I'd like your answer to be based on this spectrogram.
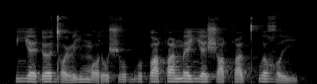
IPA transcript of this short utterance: ʎ ɛ˦˨ ɗ œ˦ d ɔ˨ ɭ i˧ m ɔ˨ ɾ o˧ ʃ o˧ b o˧ ɠ ɔ˧ qʷ i˧ m ɛ˦ ʎ ɛ˧ ʃ ɔ˨ qʷ ɛ˨ kʷʰ œ˦ ʁʷ i˨

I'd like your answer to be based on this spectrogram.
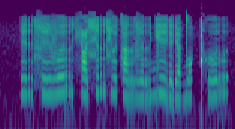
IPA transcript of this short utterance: e r ɬ eː v əː r ç ɑ ɕ ə r ɕ ɵ t a r ɮ ə r ɡʲ eː ɾʲ a ɾʲ ɑ d̪ ɔ ǃʰ ɤː r

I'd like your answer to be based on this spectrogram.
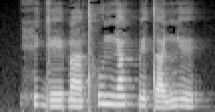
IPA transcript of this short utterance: h i˦ ɡ eː˨ ɓ ã˨ tʰ u˦ ɲ ã˦ k͡p ɪ˦˨ t a˨ ɲ ɪ˦˨

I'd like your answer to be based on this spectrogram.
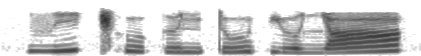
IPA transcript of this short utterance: v i ǁʰ u k ɯ ɲ t u pʲ u o̯ ʎ ɑ

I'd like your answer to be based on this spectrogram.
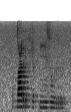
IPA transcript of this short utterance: dˤ i r ç ɐ k i z u r

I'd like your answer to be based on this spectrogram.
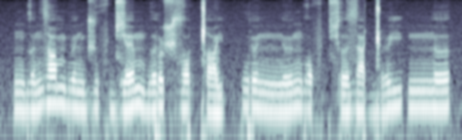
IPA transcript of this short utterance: ŋ ɡ ə n z ɑ m b ø n d͡ʒ u f d͡ʑ ɛ m b ə ɾ ɵ ʂ z ɔ ǁ ɑ j pː u ɾ ø nː ø ŋ ɡ ɔ f t͡ɕʰ ə z a ɡ͡ǁ ø j | nː ə

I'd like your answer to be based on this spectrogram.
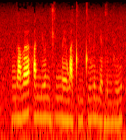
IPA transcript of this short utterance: ŋ ɡ a β ɜ h a nʲ u n d͡ʒ i ŋ͡m e w a tʲ u nʲ tʲ u β i nʲ ɾ ɜ ɡ e nʲ β i

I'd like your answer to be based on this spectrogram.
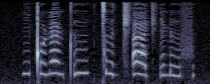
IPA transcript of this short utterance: i ǃ o ɳ æ ɳ tʼ ɨ | ǀ ɨ d t͡ʃʼ a t͡ʃʼ i ɳ ɾ ɨ f

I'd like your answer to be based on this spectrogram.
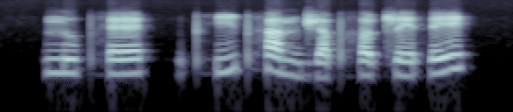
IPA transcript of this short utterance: n u pʰ ɛ | pʰ i pʰ a n d͡ʒ a pʰ ʌ ʈ͡ʂ e θ e

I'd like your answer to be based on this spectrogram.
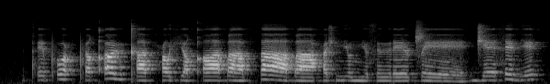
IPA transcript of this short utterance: tʼ e pʼ o ħ pʼ ɨ qʼ ɨː kʼ a θ ħ ɔ fʲ o qʼ aː ɓ aː p θ aː ɓ aː ħ ɨ ʃ mʲ o mʲ o s ɨː ɾ eː ʈ͡ʂ eː | d͡ʒ eː s e mʲ e

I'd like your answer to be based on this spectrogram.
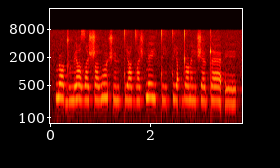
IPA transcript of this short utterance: ɳ ɒ d u ɳ e zˤ i ʃ i ðˤ ũ ʃ ẽ ɳ t i dˤ æ ʃ ɳ e j t i t i ʔ dˤ o ɽ ĩ ʃ æ ʈ æ ʔ e

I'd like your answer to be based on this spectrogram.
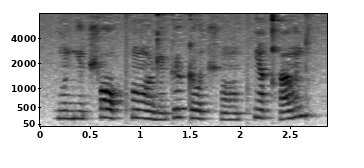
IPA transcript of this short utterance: ɡʷ ĩ bʲ õ t͡ʃʰ ɔ pʰ õː ɖ ẽ ʈ ʉ ʈ o t͡ʃʰ õː pʰ ĩ qʰ ũ d

